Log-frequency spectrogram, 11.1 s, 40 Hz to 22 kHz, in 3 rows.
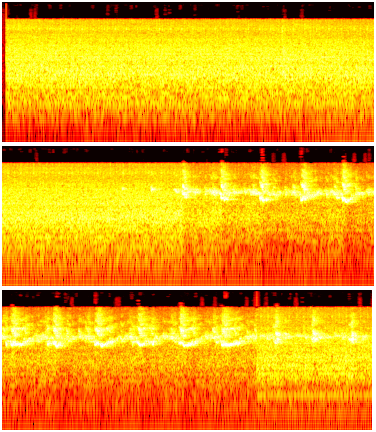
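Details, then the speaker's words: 2005 Honda Accord 2.4 VTEC idling, squealing since a new belt was fitted: pulsing high chirp-squeal, two or three per second, when the air conditioner adds load and forces the belt across, misaligning it in the pulley grooves; a previously replaced, damaged bearing housing is suspected out of round. "you could clearly see that the belt was moving across every time the air conditioner was put on extra load forced the belt across and therefore it would miss align the belt within the pulley grooves causing it to squeal"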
